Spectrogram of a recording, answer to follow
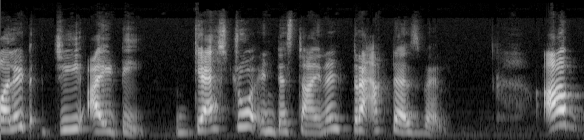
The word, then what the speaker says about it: GIT: अब इसे गिट मत बोल देना, इसे गिट प्रोनाउंस नहीं करते, इसे GIT प्रोनाउंस करते हैं।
